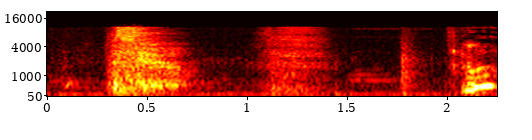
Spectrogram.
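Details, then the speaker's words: Girl who thinks she is coming down with a cold sneezes twice, sharp and hissing, in quick succession, then takes a short breath and starts to speak; sneezing. "excuse me excuse me wow so that's bronze glow excuse me guys I think I'm coming down with a cold unfortunately"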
